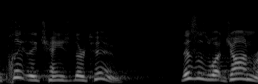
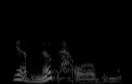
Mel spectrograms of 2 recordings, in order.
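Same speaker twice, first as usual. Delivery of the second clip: quiet calm reply; 3 semitones lower, 11 dB quieter, faster than usual. Retold or imitated. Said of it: "Now Jesus responds".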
